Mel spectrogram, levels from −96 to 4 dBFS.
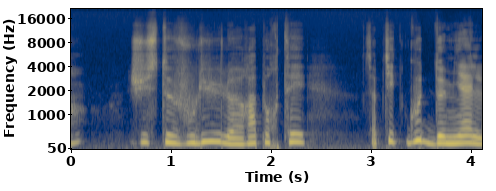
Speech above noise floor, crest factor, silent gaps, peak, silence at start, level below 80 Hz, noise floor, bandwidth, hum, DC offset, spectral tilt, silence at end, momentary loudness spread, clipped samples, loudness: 38 dB; 18 dB; none; -6 dBFS; 0 s; -56 dBFS; -60 dBFS; 15 kHz; none; under 0.1%; -5 dB/octave; 0 s; 12 LU; under 0.1%; -23 LUFS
